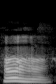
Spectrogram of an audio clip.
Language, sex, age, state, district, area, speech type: Odia, male, 45-60, Odisha, Kendrapara, urban, spontaneous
